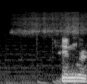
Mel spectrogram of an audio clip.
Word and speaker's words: Schindler: Schindler's List? Yes. Yeah. The list. Say his name Schindler's. again? Schindler's. Shin, like your shin bone. Schindler.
